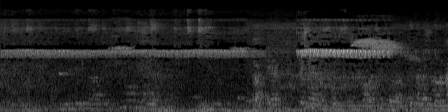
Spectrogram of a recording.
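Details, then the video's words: European greenfinch holding a long, even, high buzz for several seconds. After a brief pause a louder rapid pulsing trill follows, then a swelling wheeze. Steady background hiss and murmur. "Greenfinch Song"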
